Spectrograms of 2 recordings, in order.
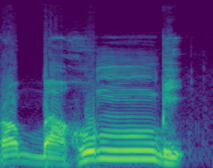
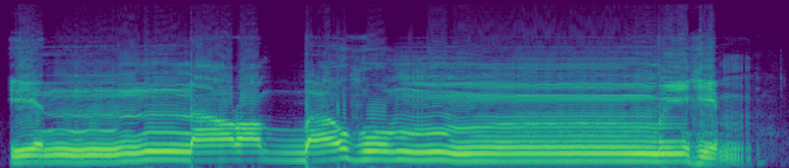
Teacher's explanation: Mim mati bertemu dengan huruf ba. Ini termasuk ikhfa syafawi, lamanya 2 harokat disertai dengung.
